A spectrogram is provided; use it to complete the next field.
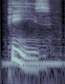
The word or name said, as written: peas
